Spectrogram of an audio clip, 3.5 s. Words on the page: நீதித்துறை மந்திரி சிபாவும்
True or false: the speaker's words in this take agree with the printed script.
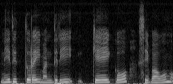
false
